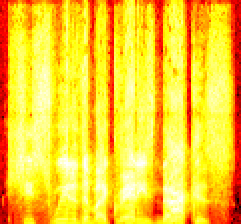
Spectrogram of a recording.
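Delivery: high-pitched, botched British turning Irish-Brooklyn; comic Irish-Brooklyn mash-up accent; old Irish lady from Brooklyn. Acted. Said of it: "You sound like an old, like, Irish lady in Brooklyn".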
